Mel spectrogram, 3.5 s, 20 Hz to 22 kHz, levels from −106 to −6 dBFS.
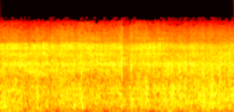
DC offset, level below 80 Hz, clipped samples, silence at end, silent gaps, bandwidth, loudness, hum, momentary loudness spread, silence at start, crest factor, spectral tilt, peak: under 0.1%; -46 dBFS; under 0.1%; 0 s; none; 11.5 kHz; -17 LUFS; none; 1 LU; 0 s; 14 dB; -1.5 dB/octave; -6 dBFS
